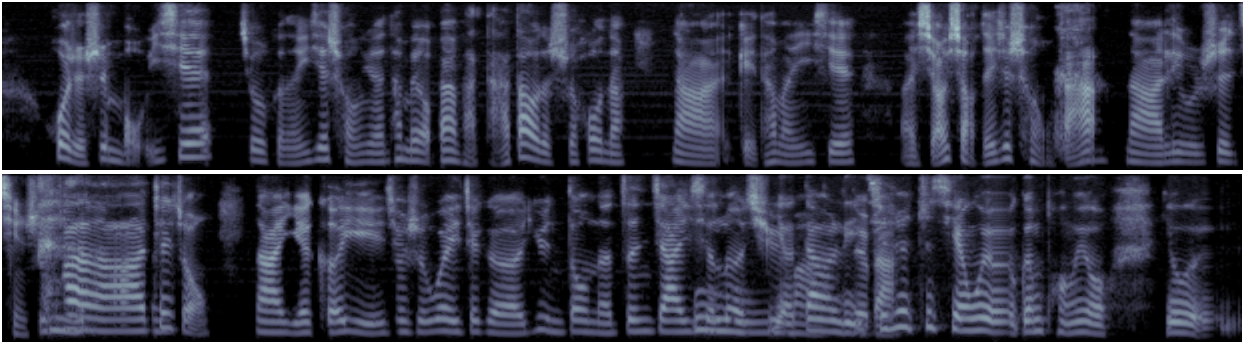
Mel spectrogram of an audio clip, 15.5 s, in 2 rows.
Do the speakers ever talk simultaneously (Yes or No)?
Yes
